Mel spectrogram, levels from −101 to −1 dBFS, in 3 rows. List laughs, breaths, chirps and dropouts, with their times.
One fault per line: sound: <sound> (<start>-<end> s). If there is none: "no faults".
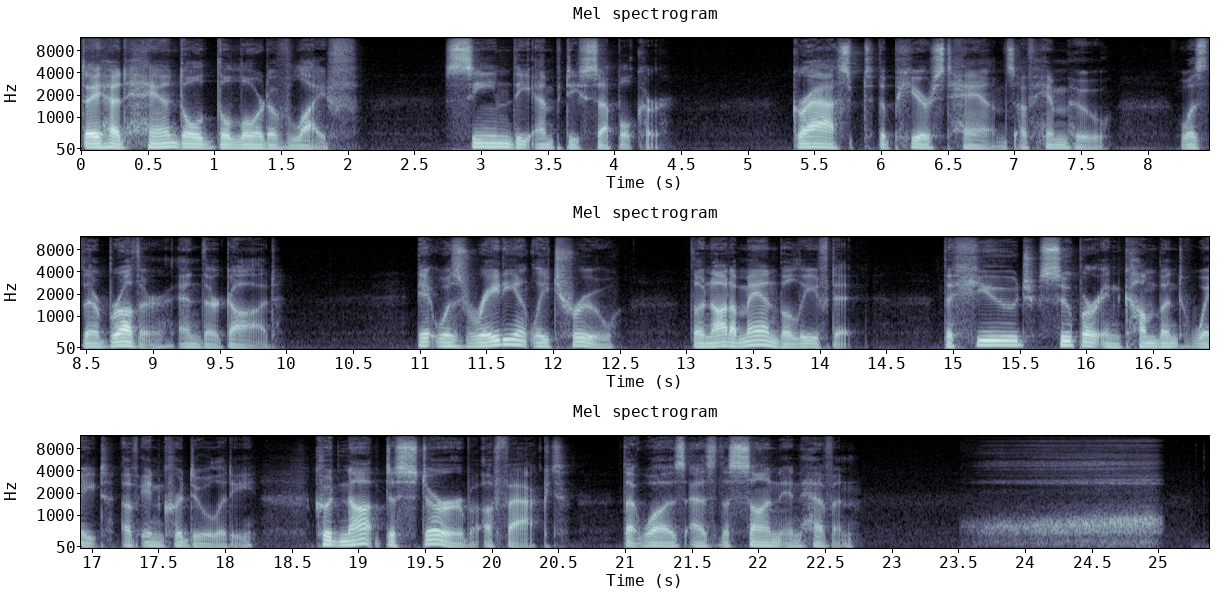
sound: breath (23.5-25.1 s)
